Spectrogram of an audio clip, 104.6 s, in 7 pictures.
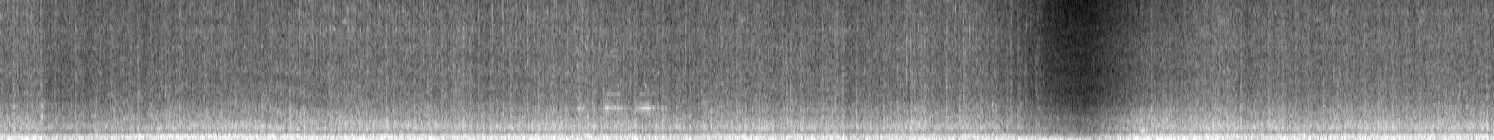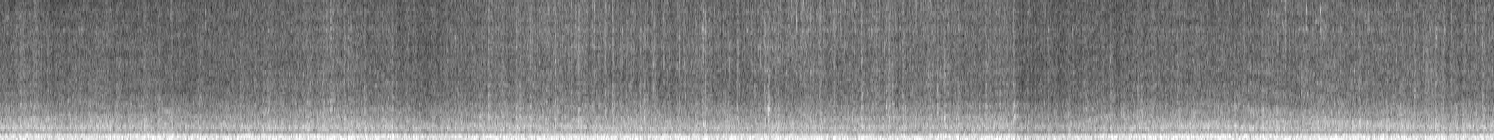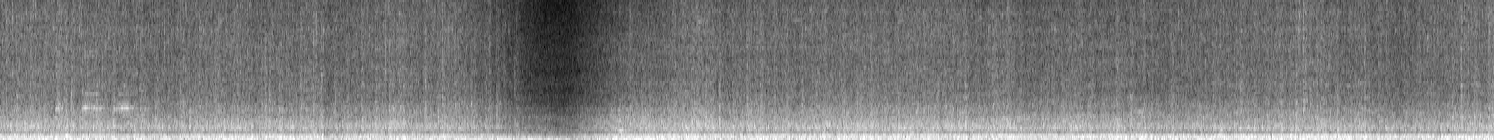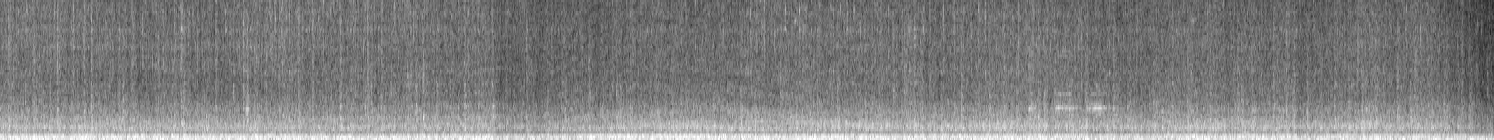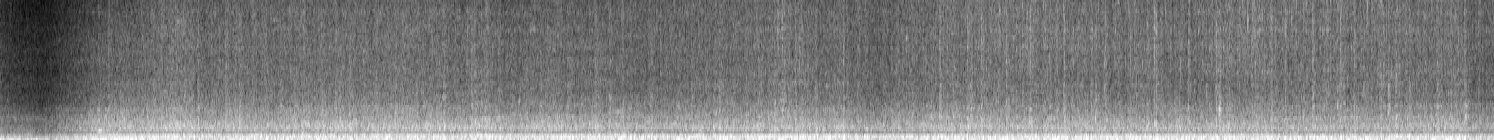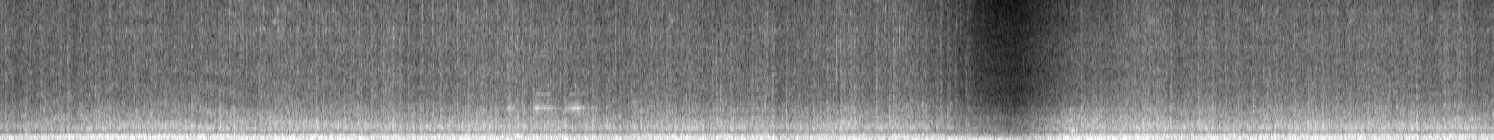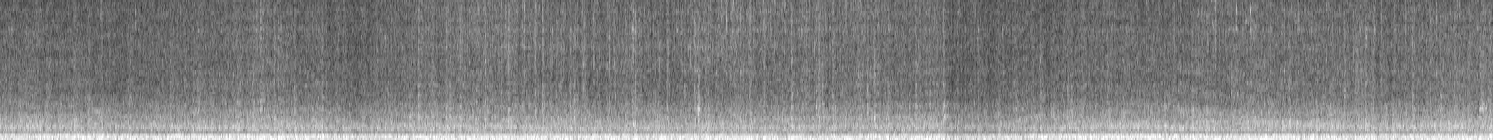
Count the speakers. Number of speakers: zero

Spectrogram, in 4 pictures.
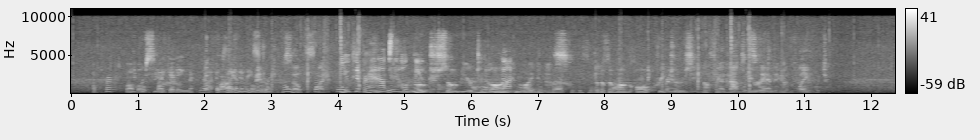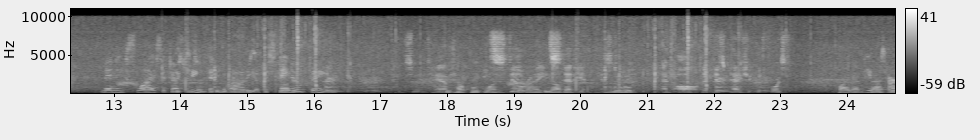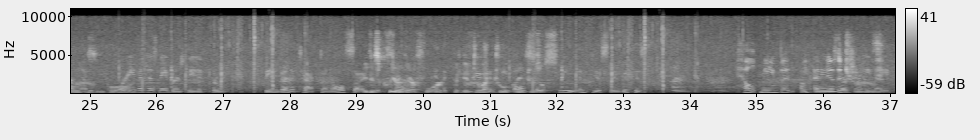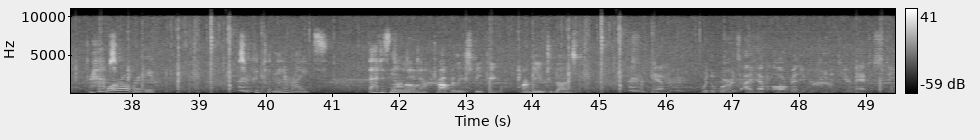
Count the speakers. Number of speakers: six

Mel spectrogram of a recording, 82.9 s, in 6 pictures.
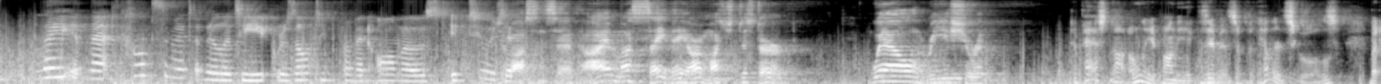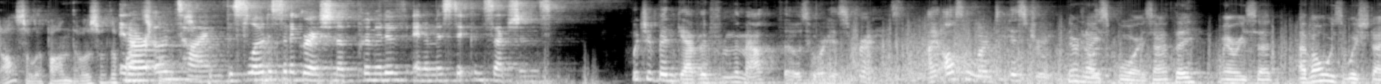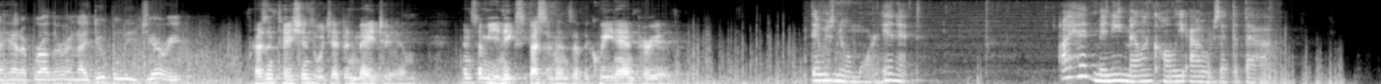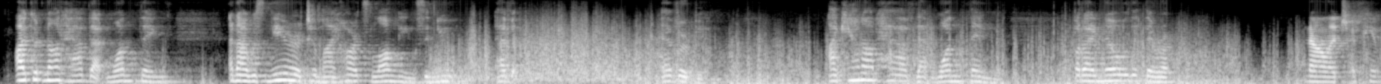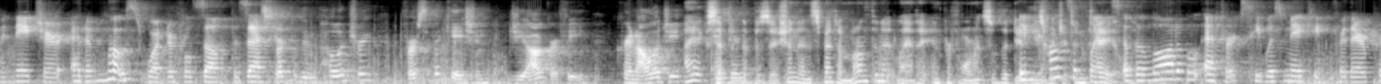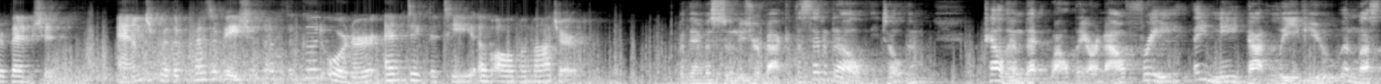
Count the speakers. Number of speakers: nine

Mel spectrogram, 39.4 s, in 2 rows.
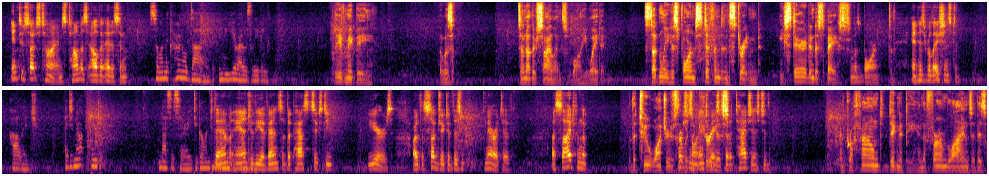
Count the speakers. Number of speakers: three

